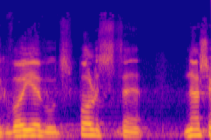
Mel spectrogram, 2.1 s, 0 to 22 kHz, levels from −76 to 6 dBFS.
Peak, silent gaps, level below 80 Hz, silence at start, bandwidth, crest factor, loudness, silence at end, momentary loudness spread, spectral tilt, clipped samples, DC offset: 0 dBFS; none; -60 dBFS; 0 s; 12 kHz; 14 dB; -14 LUFS; 0 s; 10 LU; -6.5 dB/octave; under 0.1%; under 0.1%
